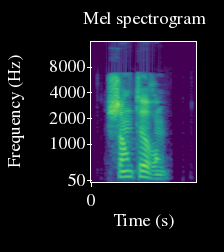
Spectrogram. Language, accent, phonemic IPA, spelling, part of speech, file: French, France, /ʃɑ̃.tʁɔ̃/, chanteront, verb, LL-Q150 (fra)-chanteront.wav
- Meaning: third-person plural future of chanter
